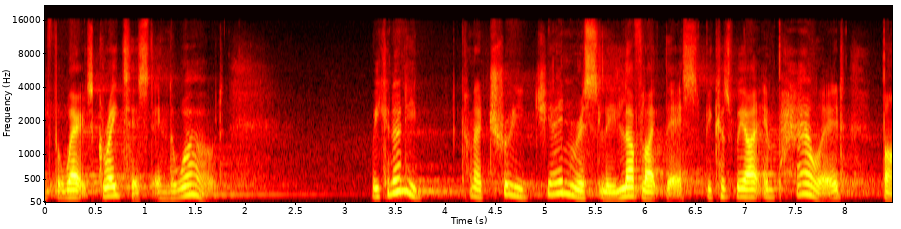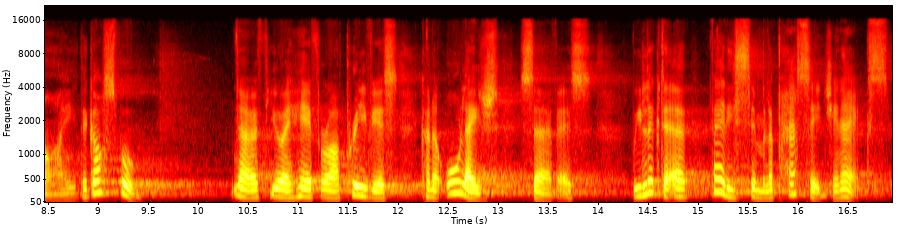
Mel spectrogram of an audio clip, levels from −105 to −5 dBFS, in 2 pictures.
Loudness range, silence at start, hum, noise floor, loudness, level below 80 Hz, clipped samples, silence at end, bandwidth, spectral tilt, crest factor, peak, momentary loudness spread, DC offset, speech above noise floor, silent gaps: 9 LU; 0 s; none; -68 dBFS; -29 LUFS; -84 dBFS; under 0.1%; 0.05 s; 16.5 kHz; -5 dB/octave; 22 dB; -6 dBFS; 13 LU; under 0.1%; 40 dB; none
